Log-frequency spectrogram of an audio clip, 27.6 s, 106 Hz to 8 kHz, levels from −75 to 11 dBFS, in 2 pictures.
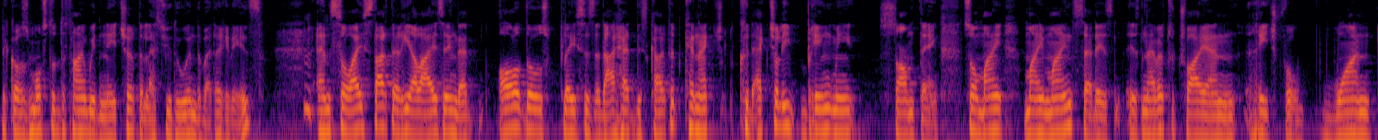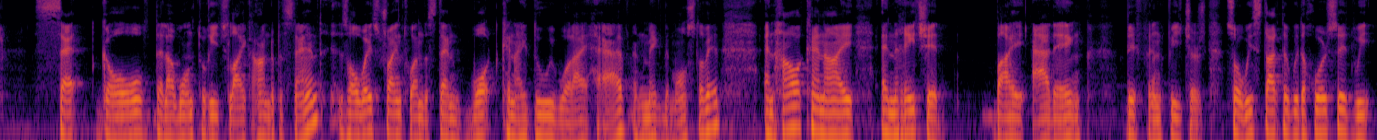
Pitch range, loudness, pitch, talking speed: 115-135 Hz, -22 LUFS, 125 Hz, 210 wpm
